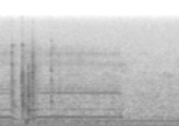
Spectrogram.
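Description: A quick run of sharp clicks about a quarter of a second in, over a steady low electrical hum that drops lower in pitch near the end.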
